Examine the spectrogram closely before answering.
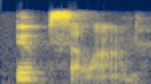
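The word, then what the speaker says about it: ὖ ψιλόν: Doesn't actually really sound like U. Oopsalon.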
